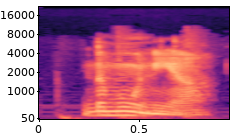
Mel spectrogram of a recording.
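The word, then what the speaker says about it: pneumonia: नमूनिया, नमूनिया, नमूनिया में P silent है, नमूनिया।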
